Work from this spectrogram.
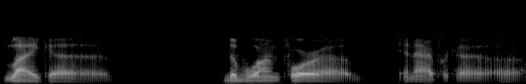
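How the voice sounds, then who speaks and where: A man chatting casually on a video call in a slow, laid-back, slangy way. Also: a bass voice, creaky, no room sound. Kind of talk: casual chat. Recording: tinny phone-like video call line.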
